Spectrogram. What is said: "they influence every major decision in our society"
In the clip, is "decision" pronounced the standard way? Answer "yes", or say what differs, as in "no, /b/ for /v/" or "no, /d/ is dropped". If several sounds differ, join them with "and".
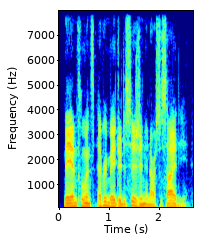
yes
